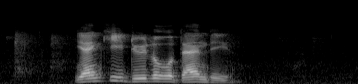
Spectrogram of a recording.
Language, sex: English, male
